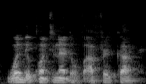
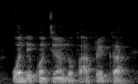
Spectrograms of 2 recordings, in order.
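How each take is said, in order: Both takes have the same delivery.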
